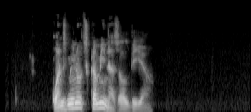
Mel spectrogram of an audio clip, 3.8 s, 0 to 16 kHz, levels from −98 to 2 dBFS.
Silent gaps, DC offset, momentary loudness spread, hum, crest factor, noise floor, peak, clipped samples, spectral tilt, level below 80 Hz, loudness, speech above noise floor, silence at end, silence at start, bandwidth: none; under 0.1%; 13 LU; none; 20 dB; -81 dBFS; -6 dBFS; under 0.1%; -7.5 dB/octave; -56 dBFS; -24 LUFS; 58 dB; 1.6 s; 0.8 s; 8.2 kHz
